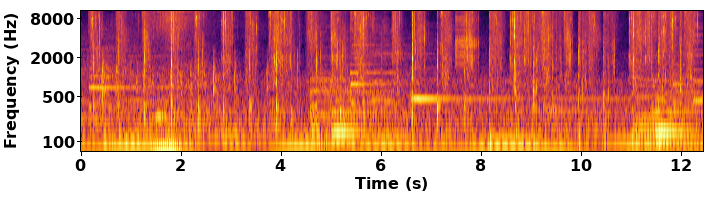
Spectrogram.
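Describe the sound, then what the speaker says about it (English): Footsteps on an upper floor in the detective game Sherlock Holmes Chapter One, a run of soft irregular thuds and taps over a low ambient hum, with occasional heavier knocks. "I heard footsteps upstairs a second ago."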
